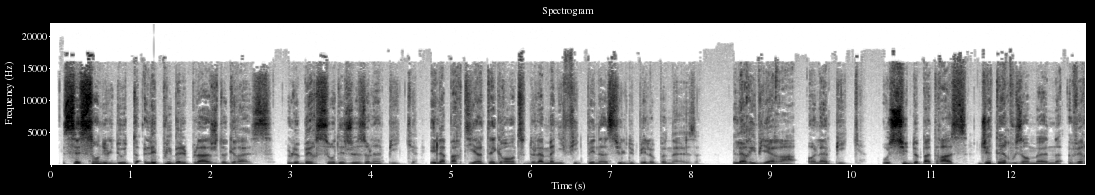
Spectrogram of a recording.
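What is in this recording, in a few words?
FR M corporate, French, male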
